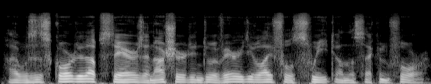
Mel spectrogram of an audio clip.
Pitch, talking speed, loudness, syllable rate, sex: 105 Hz, 210 wpm, -16 LUFS, 6.3 syllables/s, male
